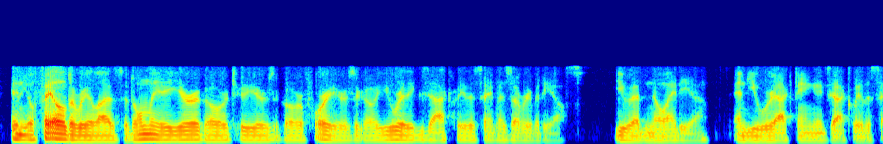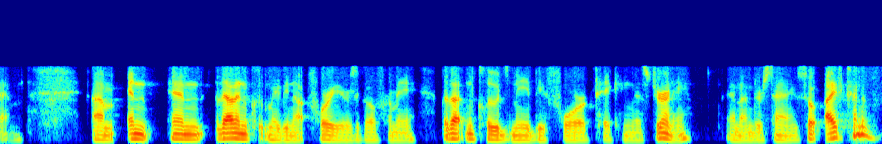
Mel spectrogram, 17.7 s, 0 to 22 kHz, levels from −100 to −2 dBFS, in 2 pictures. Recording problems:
high frequencies cut off; severe; nothing above 4 kHz
garbled, watery; slightly

